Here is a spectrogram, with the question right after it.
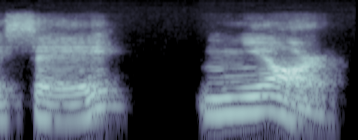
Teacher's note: Ending with a consonant, so just put the stress on the last syllable. Everything is on the last syllable now.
